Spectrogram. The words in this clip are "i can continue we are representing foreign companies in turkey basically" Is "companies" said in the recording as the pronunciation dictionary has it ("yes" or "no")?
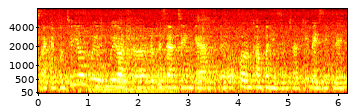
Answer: yes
